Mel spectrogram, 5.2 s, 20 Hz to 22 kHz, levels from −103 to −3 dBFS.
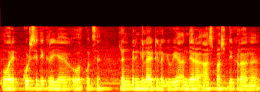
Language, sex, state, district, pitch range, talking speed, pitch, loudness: Hindi, male, Maharashtra, Washim, 115-125 Hz, 240 wpm, 120 Hz, -17 LUFS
